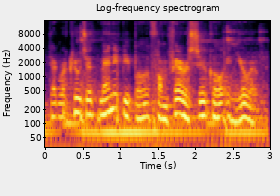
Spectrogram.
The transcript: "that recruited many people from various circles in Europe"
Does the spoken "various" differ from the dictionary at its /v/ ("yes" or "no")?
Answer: yes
